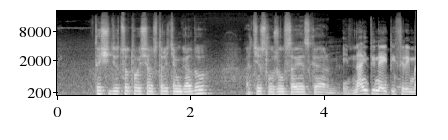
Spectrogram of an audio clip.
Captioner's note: speaking in Russian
